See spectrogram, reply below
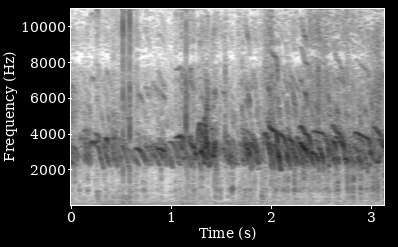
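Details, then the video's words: Colour chickens chirp loudly and fast, sharp high peeps about four per second blending into a dense chorus, with a few soft thuds underneath. "silly chicken chirping sounds with murgi hen color chicken"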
